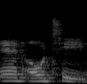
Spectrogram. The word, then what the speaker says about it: knot: K N O T. Not. Spell the K. Say it like it's not there.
